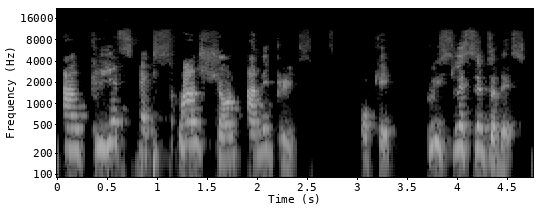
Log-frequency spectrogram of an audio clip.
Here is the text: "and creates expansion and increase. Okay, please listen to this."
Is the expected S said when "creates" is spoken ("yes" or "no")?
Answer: yes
